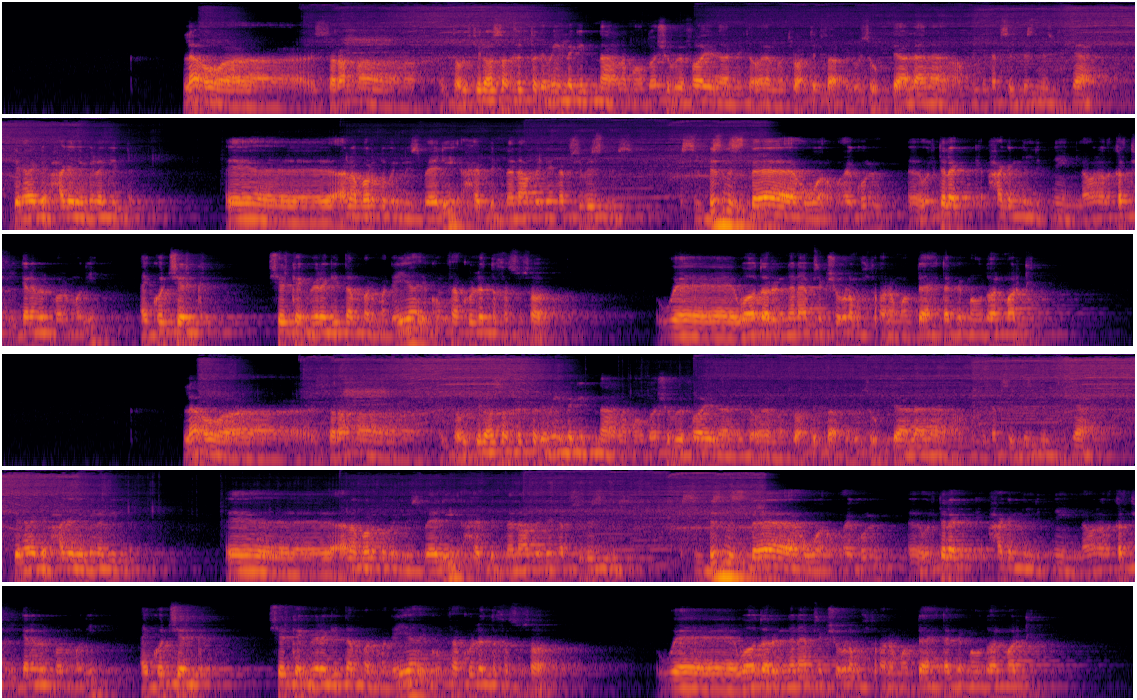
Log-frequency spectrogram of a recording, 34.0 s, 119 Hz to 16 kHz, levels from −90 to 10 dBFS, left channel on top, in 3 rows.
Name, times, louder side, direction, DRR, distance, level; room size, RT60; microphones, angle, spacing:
voice 1, 1.8-10.9 11.4-12.7 13.6-17.6 18.1-23.6 24.0-24.7 25.3-28.1 29.2-33.0, left 2 dB, 30° left, 7 dB, 0.9 m, -25 dB
sound 1, 2.0-2.6 2.9-5.8 6.2-12.9 13.3-19.0, right 4 dB, 80° right, 1.5 m, -41 dB
10.0 x 7.5 x 8.0 m, 1.3 s
head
